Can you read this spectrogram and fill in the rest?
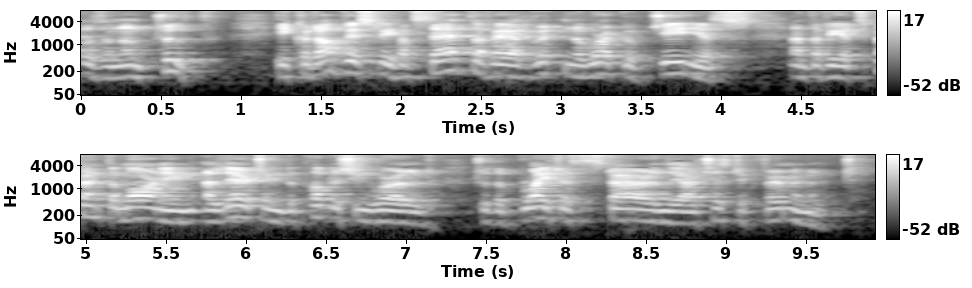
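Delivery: ordinary delivery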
